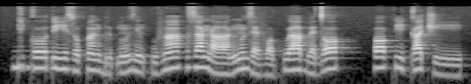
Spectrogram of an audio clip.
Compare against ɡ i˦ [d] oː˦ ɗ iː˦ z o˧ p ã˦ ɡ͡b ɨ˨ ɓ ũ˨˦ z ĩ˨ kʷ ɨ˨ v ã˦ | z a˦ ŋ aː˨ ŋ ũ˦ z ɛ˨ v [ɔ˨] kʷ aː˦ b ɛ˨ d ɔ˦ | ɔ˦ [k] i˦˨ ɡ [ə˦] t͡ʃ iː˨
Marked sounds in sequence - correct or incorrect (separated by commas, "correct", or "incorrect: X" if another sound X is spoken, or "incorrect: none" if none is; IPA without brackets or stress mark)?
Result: incorrect: ɡ, correct, correct, incorrect: a˦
